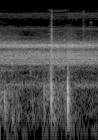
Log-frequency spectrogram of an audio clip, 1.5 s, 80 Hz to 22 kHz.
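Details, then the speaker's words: Mongoose car alarm, possibly model M80, installed about 8 years ago: siren gives a constant high-pitched static hiss with random crackles and pops while it should be silent; the siren kill switch and arming/disarming don't stop it. "it's mongoose cara alarm making this noise any help on how to stop it"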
